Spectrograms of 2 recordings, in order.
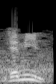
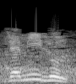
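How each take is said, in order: First: The word ends on a bare consonant. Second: The word ends in the nasal -un ending. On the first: The speaker stops at the end of the word. "когда ты останавливаешься, ты останавливаешься на сукуне" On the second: The word has no article in front of it. "Ставишь танвин в конце"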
